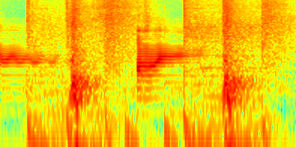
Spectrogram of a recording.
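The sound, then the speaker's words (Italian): Two springy, wobbling boings of robust elastic bands on a braking vest, running from the hips to the elbows, as a ball is passed. They bounce in quick succession, each with a bright twang over a rubbery low vibration that trails off, fairly loud with no talking. “Così quando passo la palla, gli elastici attutiscono la forza esagerata delle mie braccia.”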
